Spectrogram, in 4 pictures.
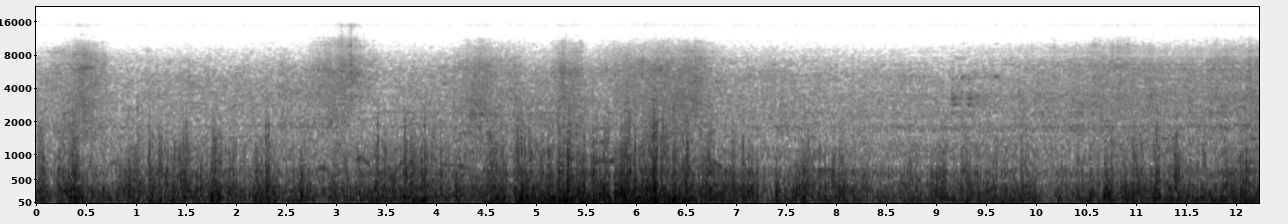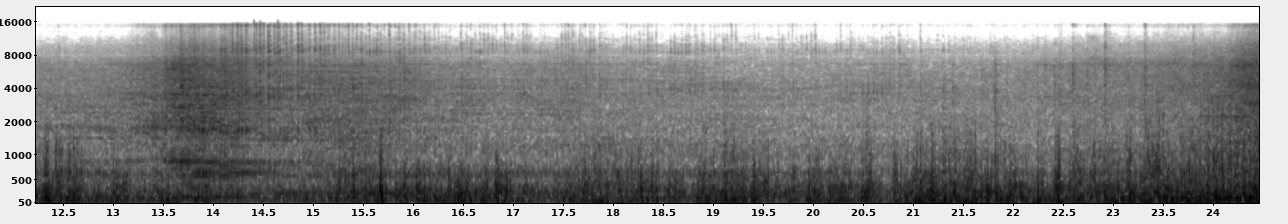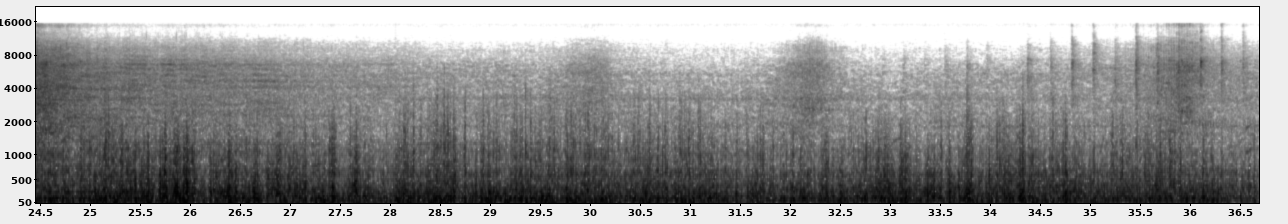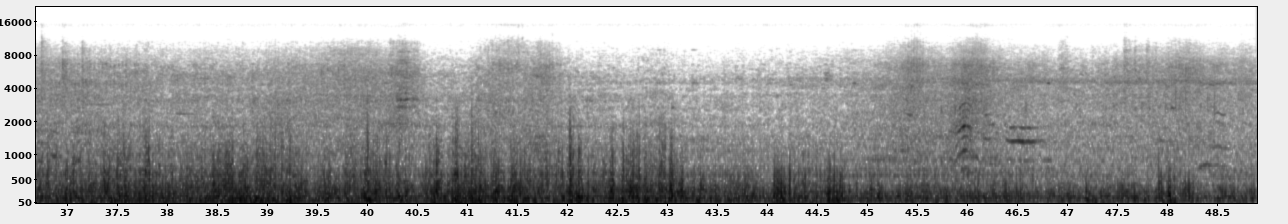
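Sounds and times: road noise: 0.0 - 48.9
wind buffeting microphone: 0.0 - 48.9
motorcycle engine: 10.7 - 27.2.

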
